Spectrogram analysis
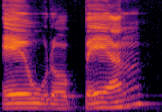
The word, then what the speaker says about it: European: Se escribe european, pero se pronuncia European.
